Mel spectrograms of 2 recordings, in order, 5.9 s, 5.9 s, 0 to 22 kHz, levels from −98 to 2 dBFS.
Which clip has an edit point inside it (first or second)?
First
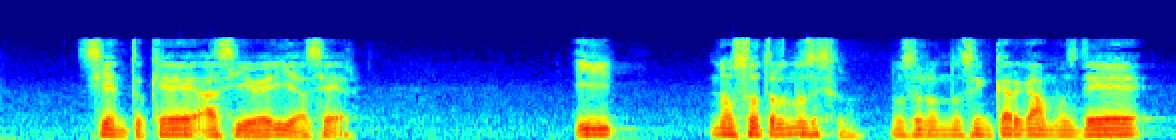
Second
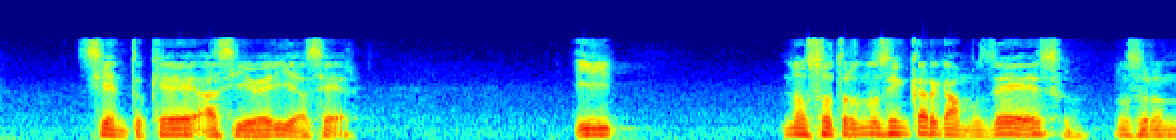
first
